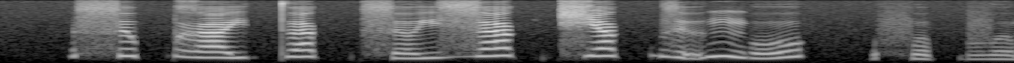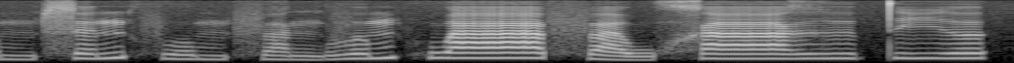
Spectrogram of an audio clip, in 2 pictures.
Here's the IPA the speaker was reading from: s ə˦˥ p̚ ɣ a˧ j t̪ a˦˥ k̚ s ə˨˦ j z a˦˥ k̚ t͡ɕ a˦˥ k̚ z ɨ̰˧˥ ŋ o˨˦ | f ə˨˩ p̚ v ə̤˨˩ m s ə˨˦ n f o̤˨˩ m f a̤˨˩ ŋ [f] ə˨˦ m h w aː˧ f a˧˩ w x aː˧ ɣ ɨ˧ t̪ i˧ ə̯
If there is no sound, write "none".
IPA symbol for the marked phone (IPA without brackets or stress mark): v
